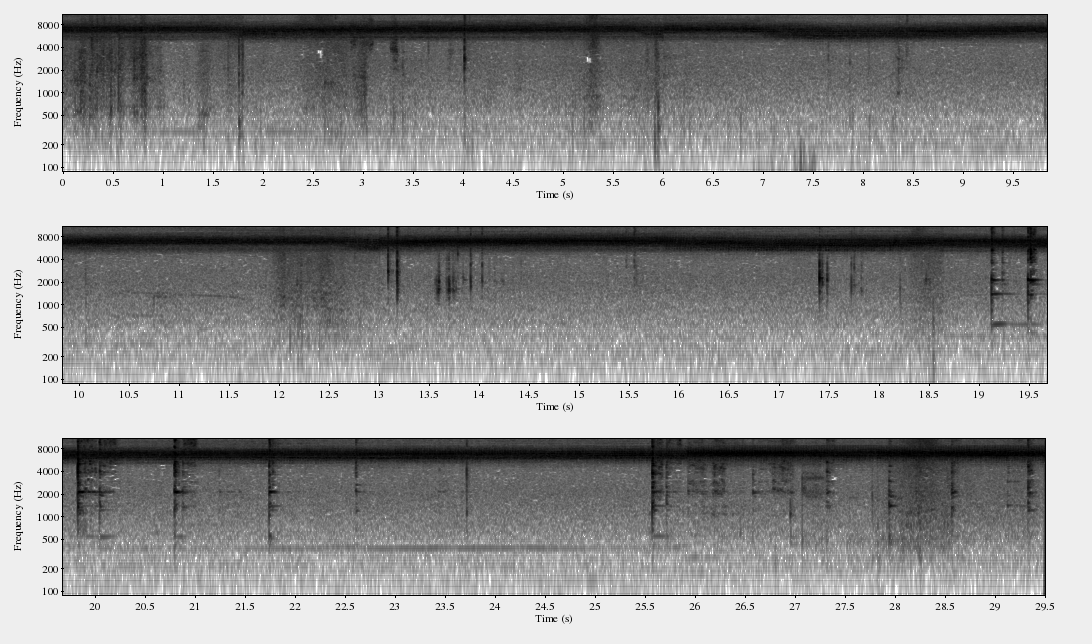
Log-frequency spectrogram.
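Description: Steady, high-pitched chorus of insects buzzing, with scattered light clicks and knocks; a few sharper knocks come about two-thirds of the way through.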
